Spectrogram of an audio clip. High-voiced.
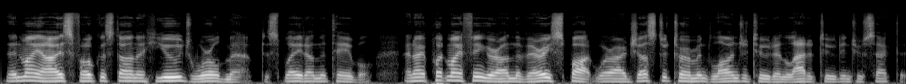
No: medium, 140 Hz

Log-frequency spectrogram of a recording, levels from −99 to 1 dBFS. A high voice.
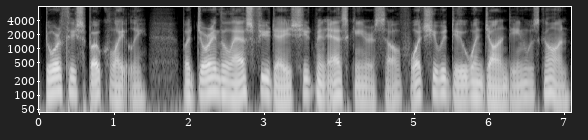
No: very low, 95 Hz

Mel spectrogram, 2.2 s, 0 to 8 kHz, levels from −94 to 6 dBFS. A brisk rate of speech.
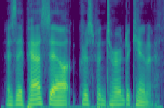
Yes: fast, 220 wpm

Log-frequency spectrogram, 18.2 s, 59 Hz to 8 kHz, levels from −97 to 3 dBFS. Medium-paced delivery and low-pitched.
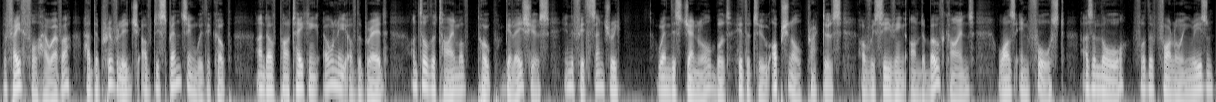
Yes: average, 160 wpm; very low, 95 Hz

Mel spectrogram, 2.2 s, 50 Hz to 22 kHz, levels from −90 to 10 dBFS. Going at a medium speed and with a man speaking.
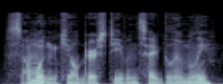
Yes: average, 160 wpm; male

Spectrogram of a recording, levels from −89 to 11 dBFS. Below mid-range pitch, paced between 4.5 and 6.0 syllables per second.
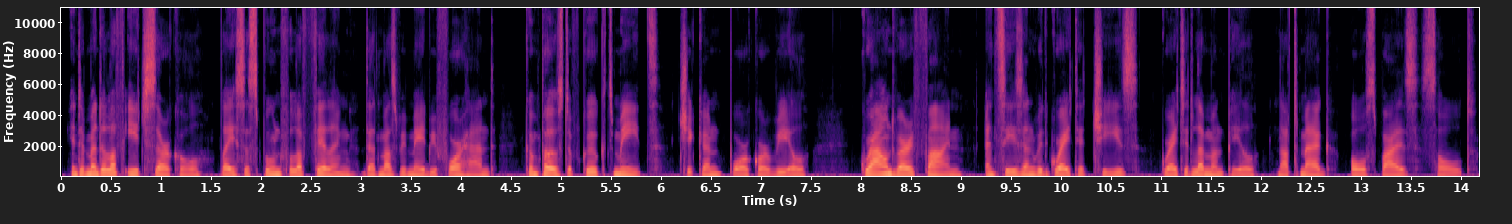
No: high, 190 Hz; 4.8 syllables/s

